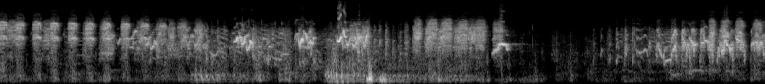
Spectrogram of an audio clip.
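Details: Budgies eating food in a flock. A run of evenly spaced short chirps gives way to mixed squawks and chatter, then a brief lull before soft chattering returns.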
